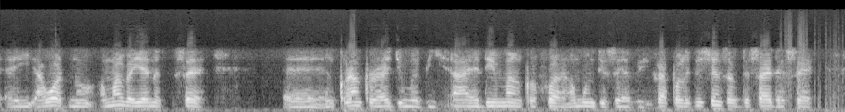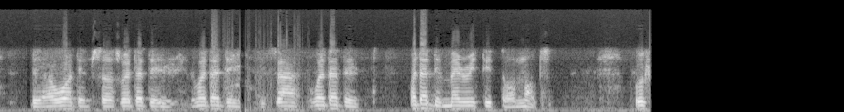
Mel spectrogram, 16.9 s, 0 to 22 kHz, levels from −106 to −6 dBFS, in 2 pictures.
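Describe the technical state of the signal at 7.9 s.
At 7.9 s the signal is inside a burst of loose connector crackle, from 7.80 to 8.42 s. A worn contact keeps making and breaking, chopping the audio into irregular scratchy pops.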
